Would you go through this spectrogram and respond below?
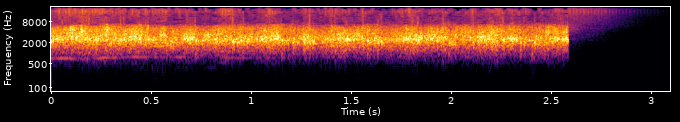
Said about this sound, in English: Prayer makes a difference. You believe that? Give the Lord a hand clap for prayer.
